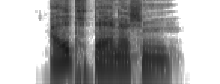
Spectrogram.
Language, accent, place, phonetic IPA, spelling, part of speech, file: German, Germany, Berlin, [ˈaltˌdɛːnɪʃm̩], altdänischem, adjective, De-altdänischem.ogg
- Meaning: strong dative masculine/neuter singular of altdänisch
